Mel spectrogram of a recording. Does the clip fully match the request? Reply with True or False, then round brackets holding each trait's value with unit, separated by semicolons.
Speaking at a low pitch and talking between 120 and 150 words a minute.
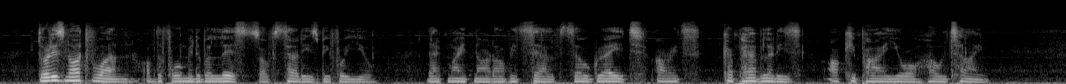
True (130 Hz; 145 wpm)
